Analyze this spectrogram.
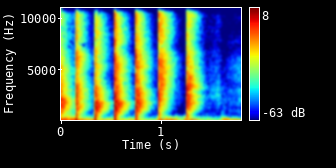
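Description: hands clapping

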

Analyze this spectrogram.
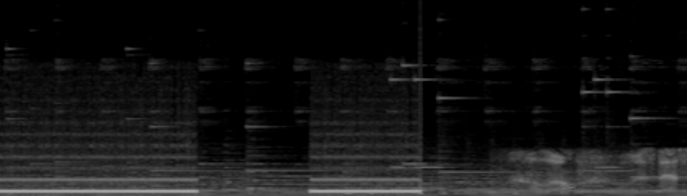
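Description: phone call ringing out

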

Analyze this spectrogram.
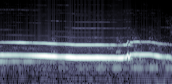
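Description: dog howling

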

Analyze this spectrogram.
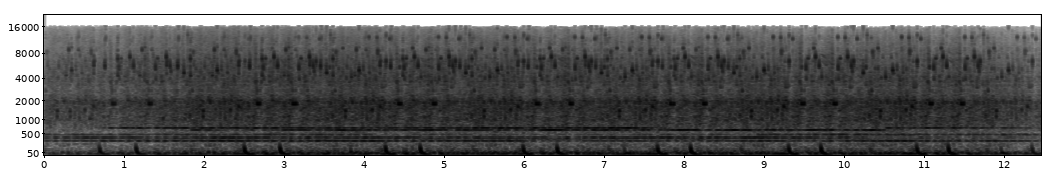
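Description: rushing river water

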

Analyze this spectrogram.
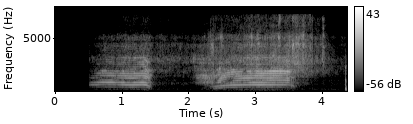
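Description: cows mooing

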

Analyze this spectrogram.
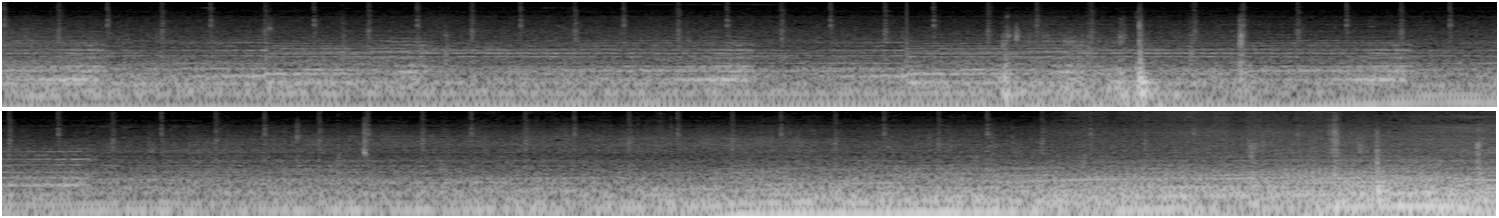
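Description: car interior

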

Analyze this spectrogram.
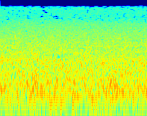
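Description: river water flowing

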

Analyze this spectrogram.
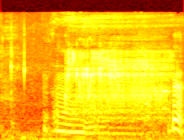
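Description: wet fart

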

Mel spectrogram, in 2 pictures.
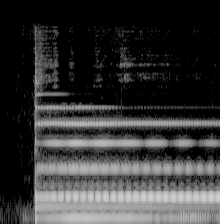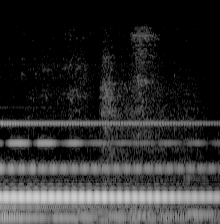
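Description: meditation chime ringing

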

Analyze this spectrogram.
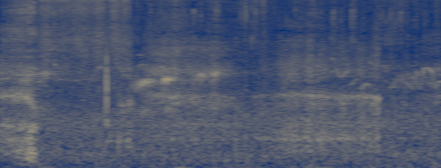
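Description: frogs croaking

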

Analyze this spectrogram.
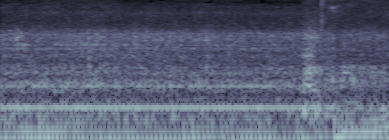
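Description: car engine revving

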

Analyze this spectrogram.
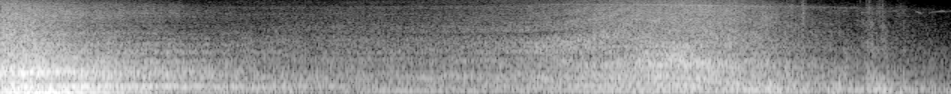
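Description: road traffic

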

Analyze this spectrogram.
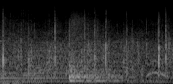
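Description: audience clapping in praise

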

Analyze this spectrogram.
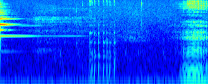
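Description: drinking glasses clinking together

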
